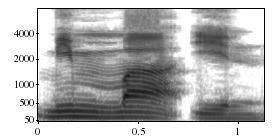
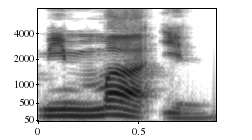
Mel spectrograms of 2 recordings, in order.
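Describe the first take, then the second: First: It is said with the final -in ending. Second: It is said without the final -in ending. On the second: "tanpa harokat dibaca"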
